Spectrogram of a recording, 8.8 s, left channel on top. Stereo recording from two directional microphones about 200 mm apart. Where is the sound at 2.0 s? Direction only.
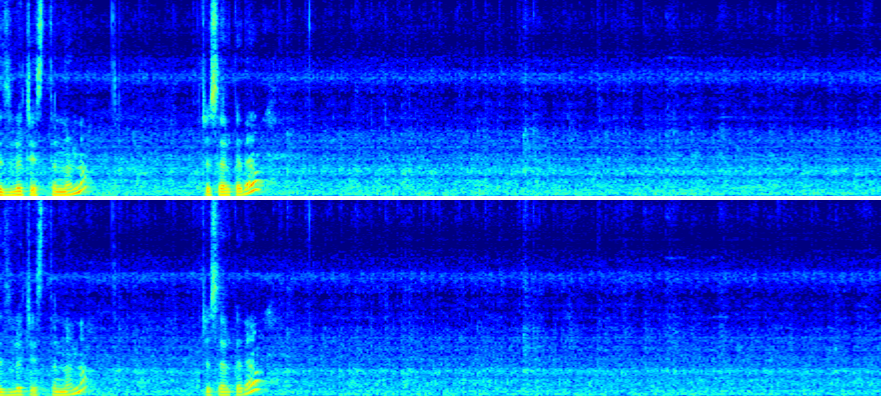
20° left (ahead or behind).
